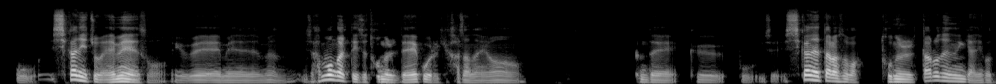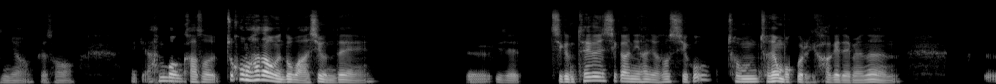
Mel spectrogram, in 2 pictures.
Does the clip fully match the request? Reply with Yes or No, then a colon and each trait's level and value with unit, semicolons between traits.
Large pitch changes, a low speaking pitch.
Yes: wide, 6.1 semitones; low, 115 Hz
